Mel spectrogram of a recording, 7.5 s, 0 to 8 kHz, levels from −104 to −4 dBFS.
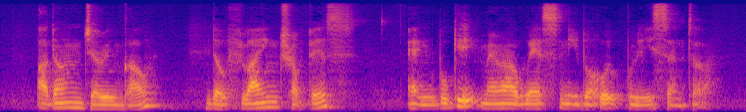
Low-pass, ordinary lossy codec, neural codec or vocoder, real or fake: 7.2 kHz; MP3, 64 kbps; codec, 16 kHz, 1 kbps, FunCodec, trained on LibriTTS, 50 frames a second; fake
